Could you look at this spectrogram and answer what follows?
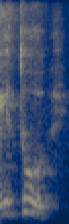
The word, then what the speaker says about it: ITU: O pessoal está me dizendo que é a mesma pronúncia que a cidade, Itu.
